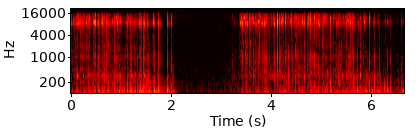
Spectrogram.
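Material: Synthetic fibre.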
